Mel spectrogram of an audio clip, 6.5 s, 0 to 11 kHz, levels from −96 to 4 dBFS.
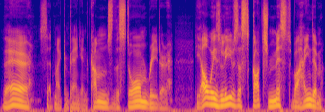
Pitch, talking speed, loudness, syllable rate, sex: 105 Hz, 150 wpm, -18 LUFS, 4.1 syllables/s, male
